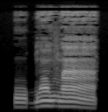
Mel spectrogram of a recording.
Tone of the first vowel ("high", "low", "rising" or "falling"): low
